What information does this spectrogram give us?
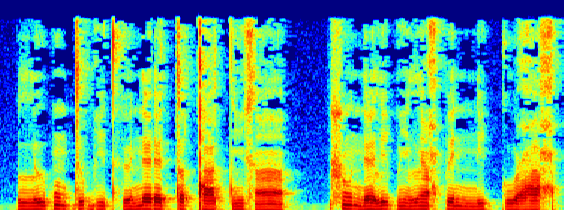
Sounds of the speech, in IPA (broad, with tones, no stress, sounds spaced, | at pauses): lː ɯ˩˧˩ p ũ˦ b d ɯ˦ b i˩˧˩ t̪ʰ ʏ˩˧˩ n ɛ˦ ɾ ɛ˦ tː ʌ˦ ǃ a˩˧˩ tː ĩ˩˧˩ x ã˩˧˩ | ʂ ũ˦ n ɛ˩˧˩ l i˦ p ĩ˩˧˩ lː æ̃˦ ħ p e˦ nː i˩˧˩ kː u˩˧˩ ʕ a˦ ħ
